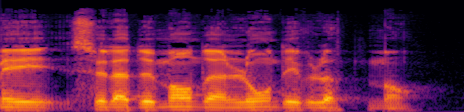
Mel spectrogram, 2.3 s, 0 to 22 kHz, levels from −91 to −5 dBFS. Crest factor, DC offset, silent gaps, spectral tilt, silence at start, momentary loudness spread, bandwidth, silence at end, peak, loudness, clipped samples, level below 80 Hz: 18 dB; under 0.1%; none; -3.5 dB/octave; 0 s; 14 LU; 16 kHz; 0.25 s; -4 dBFS; -22 LUFS; under 0.1%; -54 dBFS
